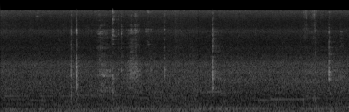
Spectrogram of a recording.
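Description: Metal cutlery clinking against a ceramic plate, three short clicks spread over a few seconds, over steady room hum.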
